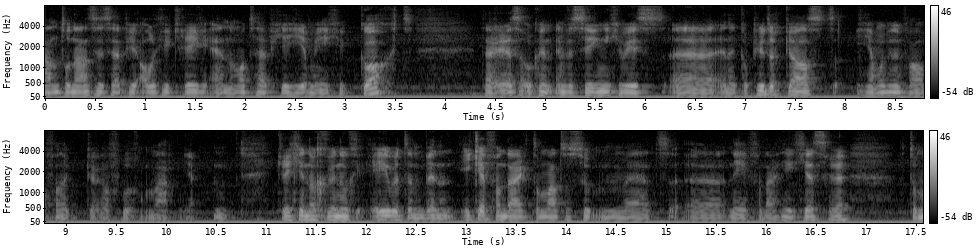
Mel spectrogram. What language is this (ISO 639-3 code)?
nld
